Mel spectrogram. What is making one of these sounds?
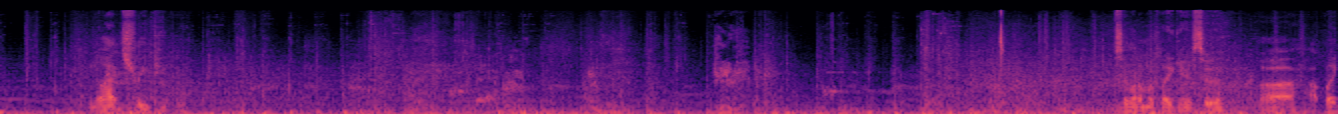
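Heavy armoured footsteps thud on a hard floor.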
